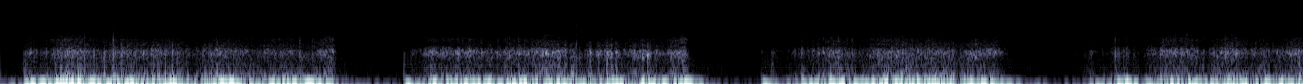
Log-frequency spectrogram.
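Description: Fingertips of both hands scratch two matching large black foam windscreens, made of soft porous foam, on studio microphones. The result is a dense, rumbling scratch heavy in the low end, with a crackly texture above it. It comes in four sustained bursts separated by brief pauses.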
